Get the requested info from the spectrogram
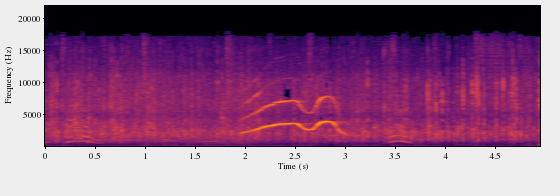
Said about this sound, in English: Amen. Give the Lord a clap offering, everybody.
